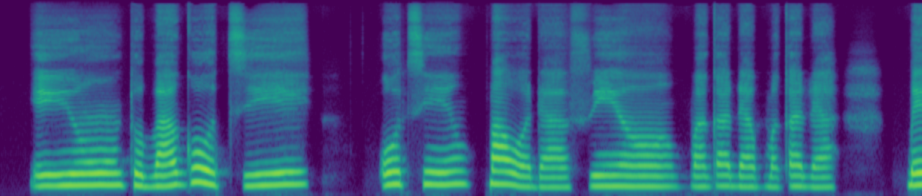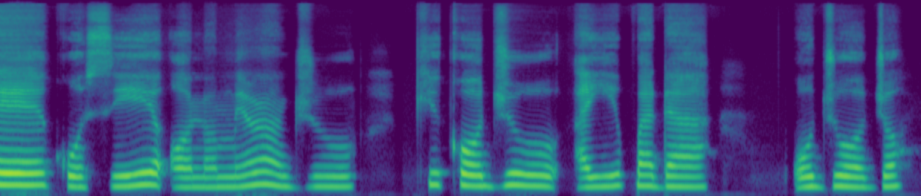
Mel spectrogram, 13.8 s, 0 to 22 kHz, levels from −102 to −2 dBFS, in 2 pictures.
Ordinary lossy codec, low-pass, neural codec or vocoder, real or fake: none; none; autoencoder, 48 kHz, 32 numbers a frame, DAC-VAE, trained on Japanese speech; fake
